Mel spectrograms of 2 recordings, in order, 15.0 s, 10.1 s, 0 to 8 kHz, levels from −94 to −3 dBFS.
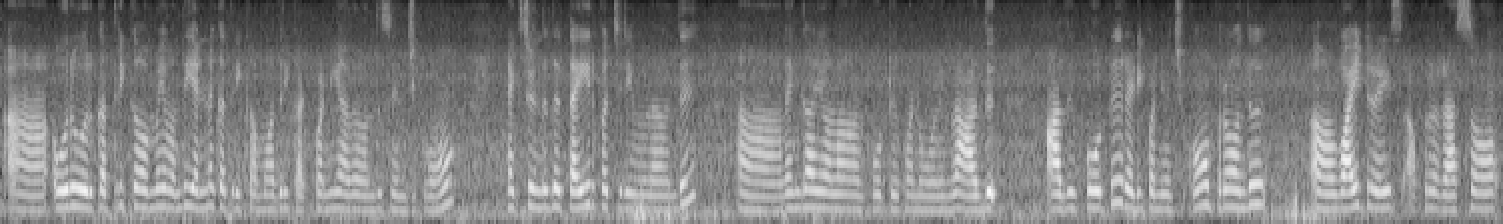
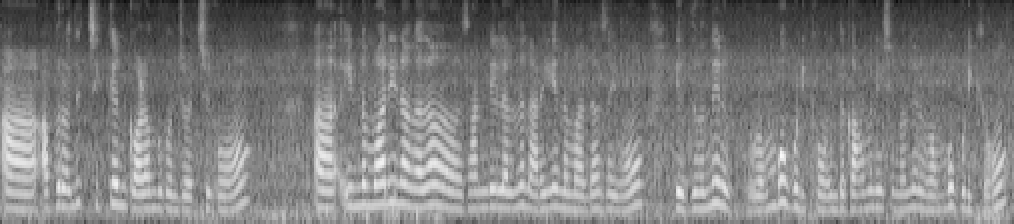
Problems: none marked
